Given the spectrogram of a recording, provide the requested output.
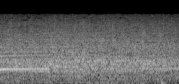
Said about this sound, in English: What are those people screaming and yelling about?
